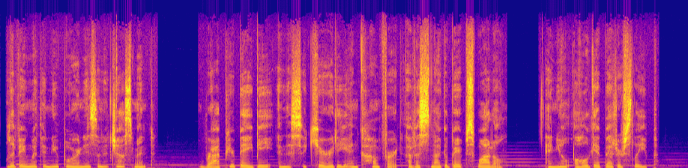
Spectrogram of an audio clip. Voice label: Caring Warm; Snugababe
